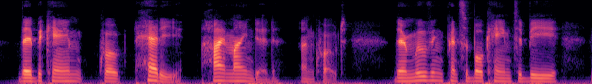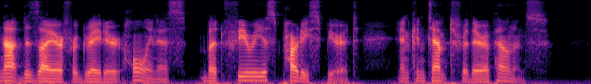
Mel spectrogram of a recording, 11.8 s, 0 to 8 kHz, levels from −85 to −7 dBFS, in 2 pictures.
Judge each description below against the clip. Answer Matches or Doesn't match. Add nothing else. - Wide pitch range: Doesn't match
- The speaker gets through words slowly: Doesn't match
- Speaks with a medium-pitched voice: Doesn't match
